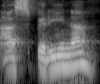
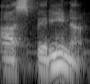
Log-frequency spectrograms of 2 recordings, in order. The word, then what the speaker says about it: aspirina: note here is that this is a word that ends in a vowel the rule in Spanish is when you have a word that ends in a vowel n or S is to stress the second to last syllable so we might look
